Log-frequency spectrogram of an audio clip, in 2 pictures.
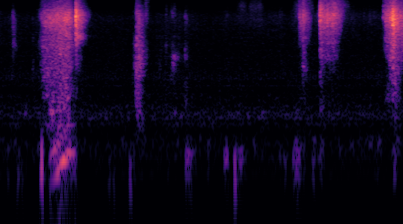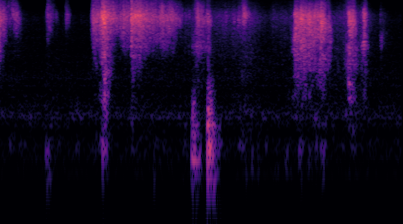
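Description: Clear plastic shrink wrap being torn and crinkled off a cardboard box in a series of irregular rustling bursts, with a dull knock about six seconds in.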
